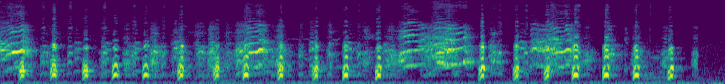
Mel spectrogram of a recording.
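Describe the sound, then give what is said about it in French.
A farm henhouse full of chickens clucking in quick, repeated bursts, with Ricky, the farm's only rooster, among them, the overlapping calls fairly loud, with no one talking. “Il règne sur le poulailler et tout le monde compte sur lui le matin pour être réveillé.”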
